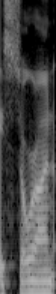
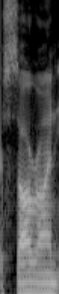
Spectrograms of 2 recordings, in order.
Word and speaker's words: Sauron: comfortable using them interchangeably so if you want to say Sauron or Sauron you can at least point to examples where J.R.R Tolkien said it in that way I don't think you can go wrong with either though there is technically better textual evidence for Sauron as they say it in the movies and TV show hopefully that helps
